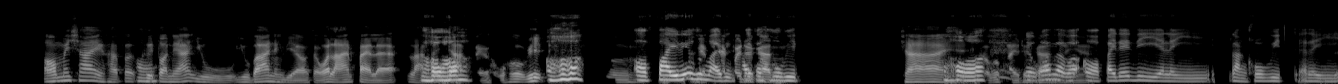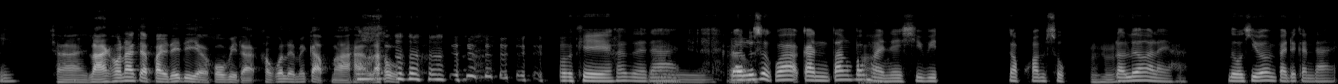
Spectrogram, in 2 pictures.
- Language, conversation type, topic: Thai, unstructured, คุณคิดว่าเป้าหมายในชีวิตสำคัญกว่าความสุขไหม?
- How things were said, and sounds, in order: laughing while speaking: "อ๋อ อ๋อ"; laughing while speaking: "โควิด"; tapping; other background noise; laughing while speaking: "อ๋อ"; chuckle; laughing while speaking: "เรา"; laugh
